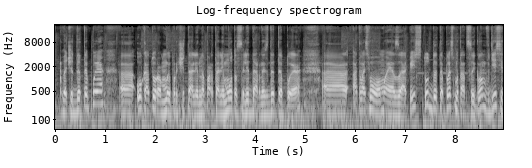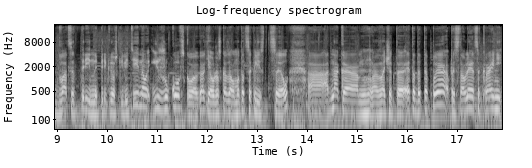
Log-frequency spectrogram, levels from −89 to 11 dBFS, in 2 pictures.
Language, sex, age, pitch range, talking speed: Russian, male, 20-39, 145-195 Hz, 120 wpm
